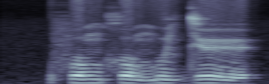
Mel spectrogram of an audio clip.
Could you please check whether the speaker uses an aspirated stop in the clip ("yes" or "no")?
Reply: no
